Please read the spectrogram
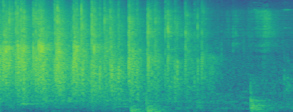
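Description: Congregation applauding, the clapping thinning out and fading away about three seconds in, with a couple of low thumps near the end.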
